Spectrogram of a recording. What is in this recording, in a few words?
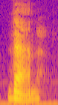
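"than" stressed, American English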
